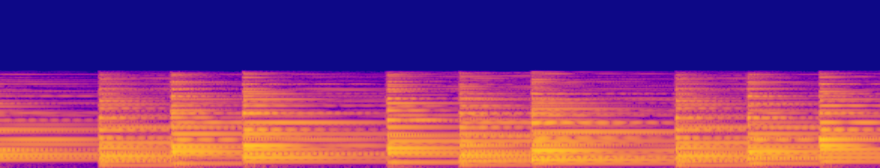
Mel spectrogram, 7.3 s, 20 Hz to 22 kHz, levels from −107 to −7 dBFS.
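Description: No technical faults are audible.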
